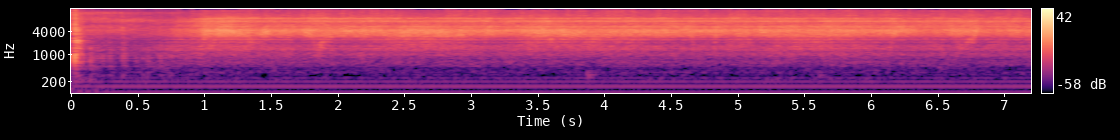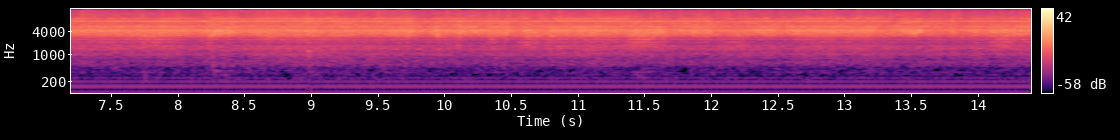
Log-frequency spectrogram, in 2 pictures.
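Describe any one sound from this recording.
Solder hisses and sizzles softly under a hot soldering iron.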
